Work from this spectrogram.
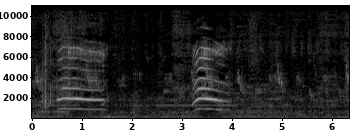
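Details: Cat blind in its left eye, sheltering under a mixer truck when called; two drawn-out meows about two and a half seconds apart, the second rising sharply at its start, over low outdoor rumble.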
